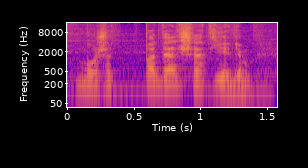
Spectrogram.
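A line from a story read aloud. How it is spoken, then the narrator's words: Timid suggestion. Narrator (Russian): робко предложил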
